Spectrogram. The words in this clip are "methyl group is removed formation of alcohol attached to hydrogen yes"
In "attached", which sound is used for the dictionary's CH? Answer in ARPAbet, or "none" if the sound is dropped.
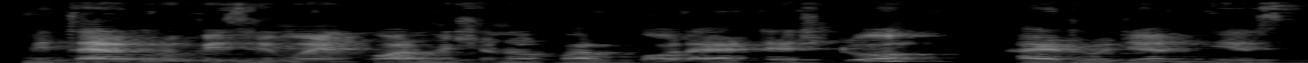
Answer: S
